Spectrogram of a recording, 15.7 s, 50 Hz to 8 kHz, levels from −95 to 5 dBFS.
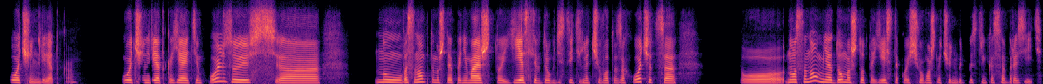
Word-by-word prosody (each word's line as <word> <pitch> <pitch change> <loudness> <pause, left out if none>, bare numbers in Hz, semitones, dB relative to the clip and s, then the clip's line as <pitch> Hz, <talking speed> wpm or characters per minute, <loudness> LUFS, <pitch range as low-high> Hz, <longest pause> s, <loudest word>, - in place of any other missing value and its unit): Очень 220 -1 +1
редко, - - -6 0.7
очень 220 -2 +1
редко 210 0 +1
я 210 -1 +4
этим 200 +1 -7
пользуюсь, 250 - +2
а, 190 -1 +1 0.8
ну, 245 -3 -2
в - - -8
основном 260 +4 0
потому, 230 -4 -12
что 215 - +8
я - - -2
понимаю, 210 0 +3
что 105 - +6
если 210 - +2
вдруг 195 0 -9
действительно 200 -1 -7
чего-то 195 -1 -3
захочется, 205 -2 0 1.0
то, 105 -1 -2
ну, 245 - -4
в - - +4
основном 290 +8 0
у - - -4
меня 240 -3 +1
дома 240 +1 -2
что-то 220 - 0
есть 105 +1 -3
такое, 100 - -11
из - - -3
чего - - 0
можно 205 +1 -6
чё-нибудь 200 0 -8
быстренько 200 -2 -13
сообразить. 195 -1 -8
210 Hz, 140 wpm, -24 LUFS, 195-230 Hz, 1.0 s, что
